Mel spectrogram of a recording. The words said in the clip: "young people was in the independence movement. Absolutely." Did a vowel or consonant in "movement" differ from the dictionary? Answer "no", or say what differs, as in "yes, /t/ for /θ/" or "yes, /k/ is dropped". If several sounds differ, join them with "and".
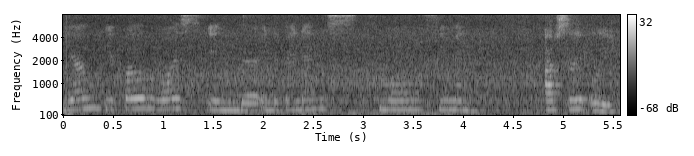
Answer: yes, /f/ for /v/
